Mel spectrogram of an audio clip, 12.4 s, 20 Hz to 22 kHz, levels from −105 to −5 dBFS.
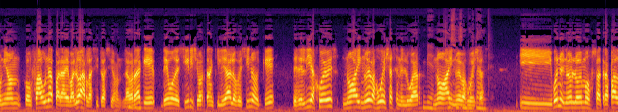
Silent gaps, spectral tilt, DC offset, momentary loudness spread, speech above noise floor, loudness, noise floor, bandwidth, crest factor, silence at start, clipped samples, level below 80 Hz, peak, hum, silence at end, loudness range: none; -4.5 dB/octave; under 0.1%; 8 LU; 28 dB; -14 LUFS; -42 dBFS; 12.5 kHz; 14 dB; 0 s; under 0.1%; -46 dBFS; 0 dBFS; none; 0 s; 3 LU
